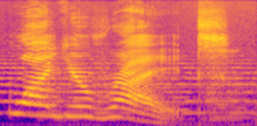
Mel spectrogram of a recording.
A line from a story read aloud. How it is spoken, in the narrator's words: sneered Queen Beryl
